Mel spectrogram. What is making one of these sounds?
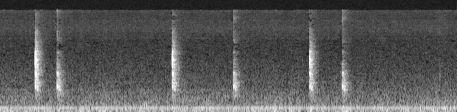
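Buttons on a cassette deck click as a finger presses them.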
